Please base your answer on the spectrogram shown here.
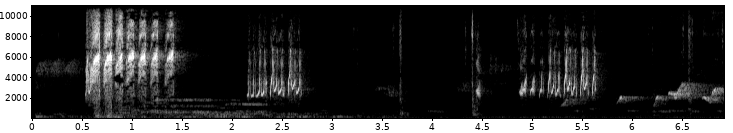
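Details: Flamboyan, the Sunda bush warbler, singing nonstop in the ngebren rapat style: a loud, piercing high trill, then a buzzy rattling run, clipped notes, and a second trill before short rising whistled notes close.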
